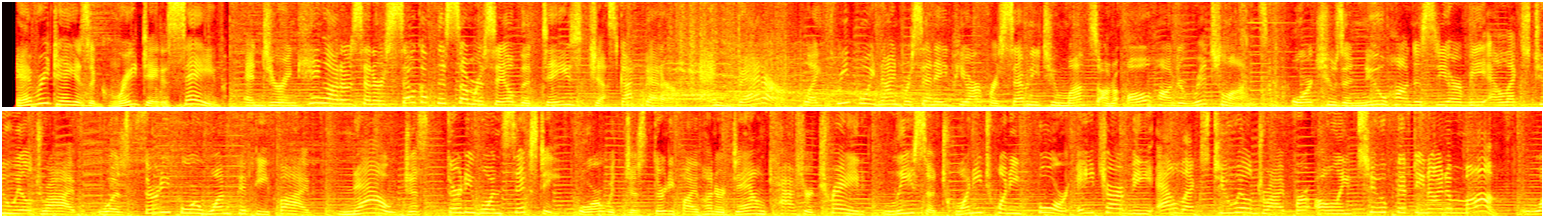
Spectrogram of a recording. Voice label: english american automotive

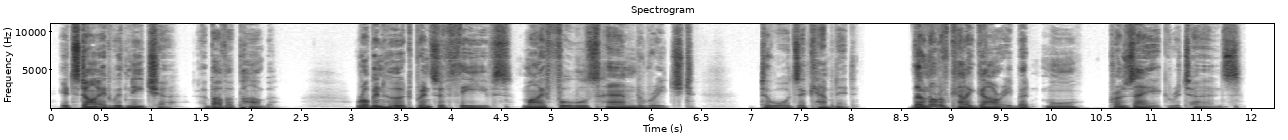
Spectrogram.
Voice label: English British narration

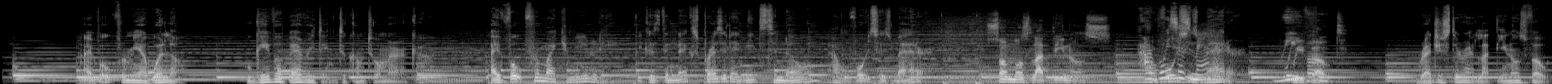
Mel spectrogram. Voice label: english american political ads

